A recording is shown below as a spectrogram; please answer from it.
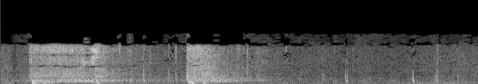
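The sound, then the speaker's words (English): A warship's guns firing at sea at night during combat: two heavy booming blasts, each trailing off in a long rumble, followed by scattered smaller pops. “There go our guns again.”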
